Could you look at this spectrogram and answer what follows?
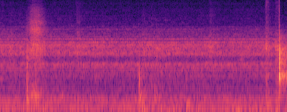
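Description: Kitchen knife cutting limes in half on a wooden cutting board: a few sharp knocks of the blade meeting the board, about half a second in, about two seconds in, and the loudest near the end.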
